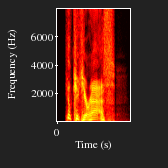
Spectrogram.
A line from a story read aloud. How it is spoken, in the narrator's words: Alexandra spat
